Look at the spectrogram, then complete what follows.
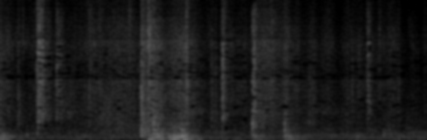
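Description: Clear plastic wrapping crinkling and tearing in a series of short crackles as it is pulled off a sheathed sword.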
